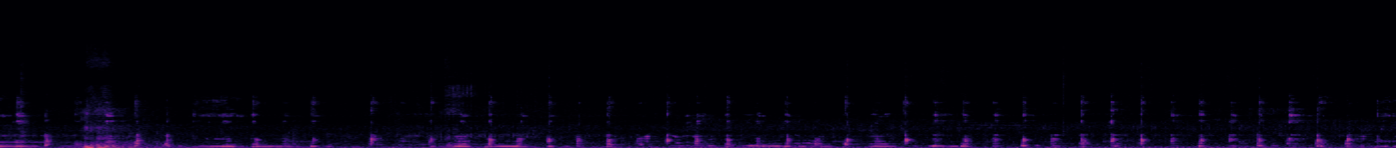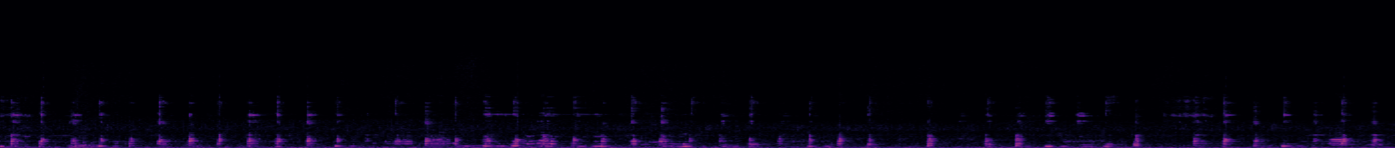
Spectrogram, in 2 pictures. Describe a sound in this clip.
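Motorcycle engines idle and rumble in traffic nearby.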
